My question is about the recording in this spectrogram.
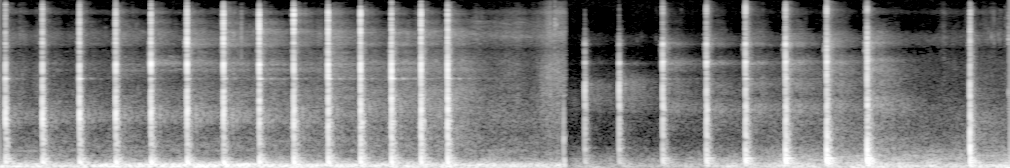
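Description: Hatchet blows knocking on split logs of wood, quick and even at about three a second, then after a short break a few louder, more spaced blows.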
